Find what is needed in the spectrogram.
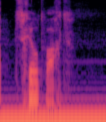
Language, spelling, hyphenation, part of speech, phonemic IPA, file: Dutch, schildwacht, schild‧wacht, noun, /ˈsxɪlt.ʋɑxt/, Nl-schildwacht.ogg
- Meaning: 1. a guard, a sentry, especially in a military or paramilitary context 2. guard duty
